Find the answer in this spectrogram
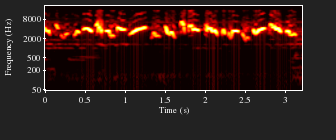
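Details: Lemon-bellied white-eye calling as a training lure for caged birds that are not yet calling. It gives an unbroken run of quick, sharp, high chirps and twitters, roughly four to five notes per second, over a faint steady hum.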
